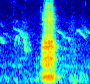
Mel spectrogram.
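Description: A single loud, harsh, nasal quack lasting about a fifth of a second, with faint softer bird calls and background murmur around it.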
